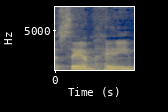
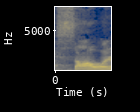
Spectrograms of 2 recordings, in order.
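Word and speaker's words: Samhain: I think it's actually pronounced like Solwyn or something like that. But we're Americans. We pronounce it how it's spelled out. So for years, everybody called it Sam Hain, and then the yeah. Irish were like, "No, it's Solwyn."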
